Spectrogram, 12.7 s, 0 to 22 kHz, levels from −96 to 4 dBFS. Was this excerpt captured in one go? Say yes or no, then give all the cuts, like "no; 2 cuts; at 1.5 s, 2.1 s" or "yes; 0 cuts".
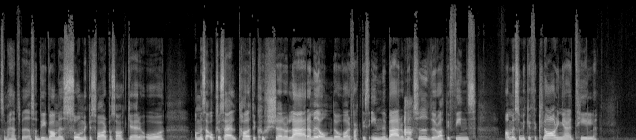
yes; 0 cuts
